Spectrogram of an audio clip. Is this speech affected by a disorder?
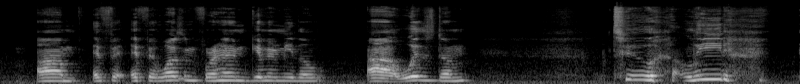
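Yes: cerebral palsy; from birth, wheelchair user.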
